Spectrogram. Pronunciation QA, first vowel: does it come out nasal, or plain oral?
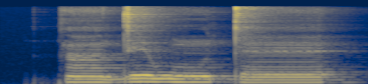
nasal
